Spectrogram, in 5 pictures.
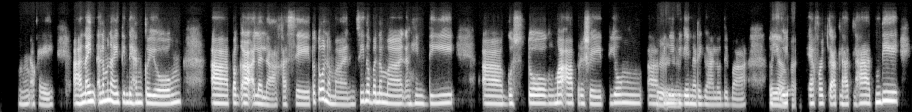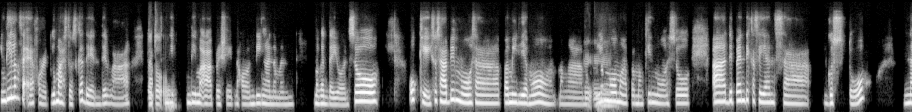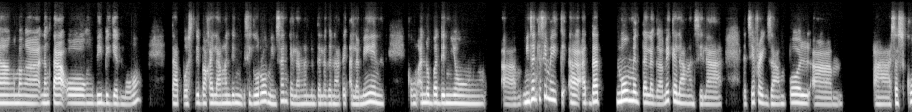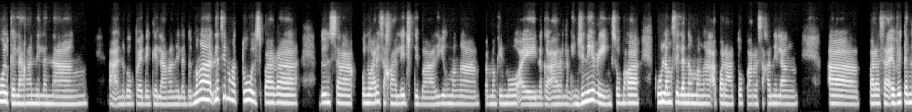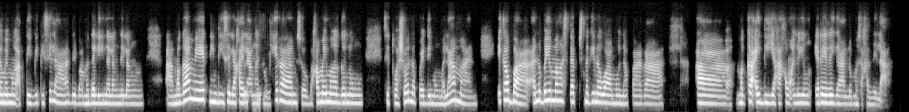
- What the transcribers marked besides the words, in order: tapping; wind; other background noise
- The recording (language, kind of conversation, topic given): Filipino, advice, Paano ako makakahanap ng magandang regalong siguradong magugustuhan ng mahal ko?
